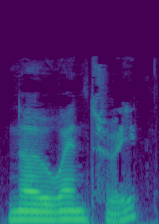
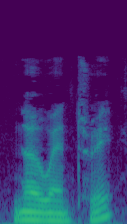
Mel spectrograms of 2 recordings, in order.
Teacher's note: we can hear a linking W between the word no and entry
